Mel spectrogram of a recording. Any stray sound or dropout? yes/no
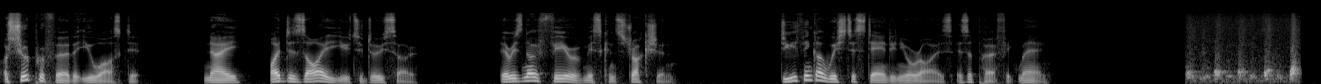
yes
